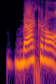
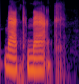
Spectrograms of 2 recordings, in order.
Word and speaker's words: Mackinac: Next, we have Mackinac Island itself, which Mackinac. I know. I always pronounced it Mackinac as a kid, and everybody would always look at me weird. I'm like, that's literally how it's spelled.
